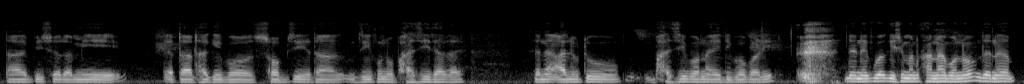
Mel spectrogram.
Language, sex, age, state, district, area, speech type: Assamese, male, 45-60, Assam, Darrang, rural, spontaneous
